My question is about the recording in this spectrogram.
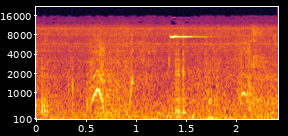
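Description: A quiet pause with no music playing: scattered small knocks and shuffling in a concert hall, with a sharp click about one and a half seconds in.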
